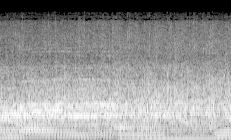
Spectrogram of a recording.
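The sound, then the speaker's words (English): A large crowd at a Christian worship gathering claps its hands together in praise of God, a dense, continuous, loud burst of applause, with sustained musical tones held underneath. “Give him a mighty hand clap of praise.”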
